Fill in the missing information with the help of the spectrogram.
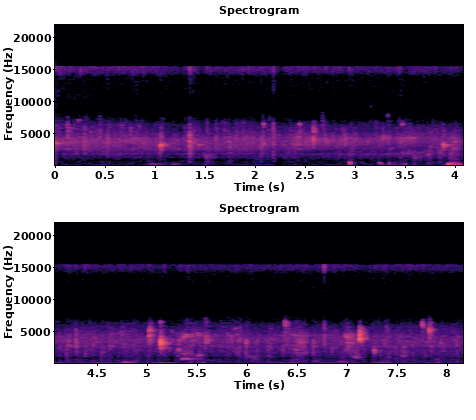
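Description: Faint crackling and scattered small pops of akara bean fritters deep-frying in hot oil in a pan, with a soft knock about four seconds in.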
